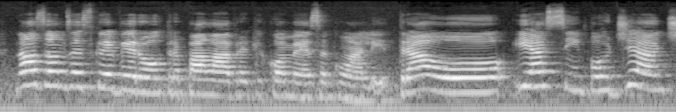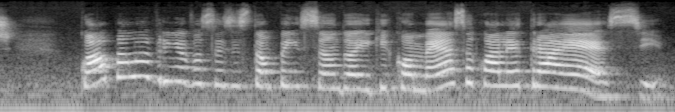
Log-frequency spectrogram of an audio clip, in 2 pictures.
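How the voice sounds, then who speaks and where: A Brazilian teacher gives a video lesson for young children in a high, lively voice whose pitch swings widely. She speaks slowly in a sing-song teacher manner, stretching out each word as she writes, while a faint hum runs beneath the recording.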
